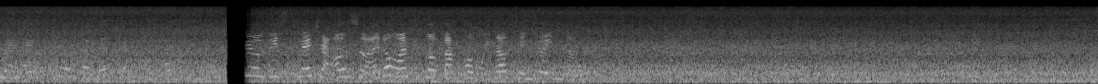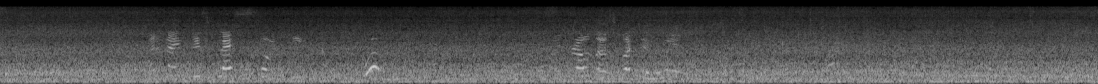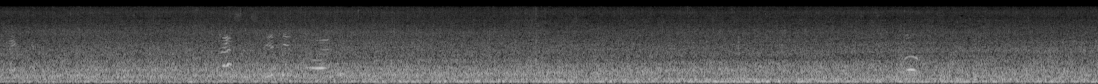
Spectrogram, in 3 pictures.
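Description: Shallow rocky stream rushing steadily over stones, a continuous wash of water. The sound drops out for an instant about two seconds in.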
